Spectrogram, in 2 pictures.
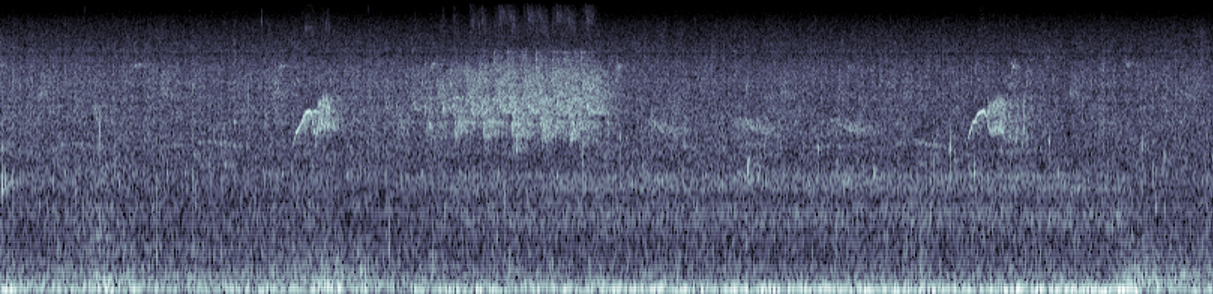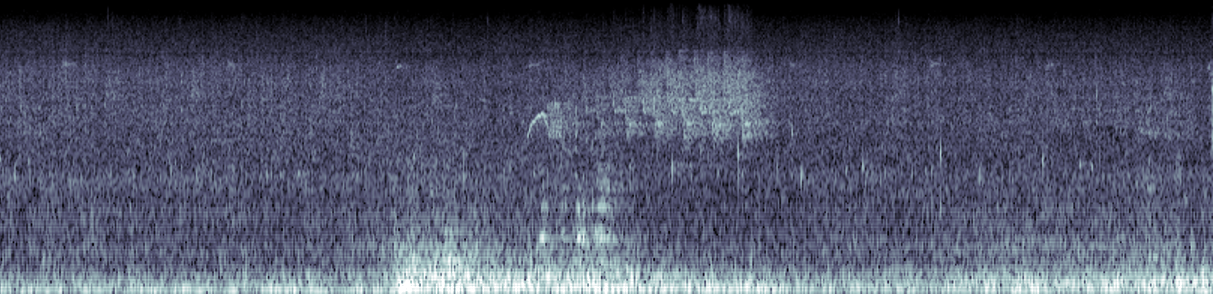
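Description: Field-recording soundscape: a steady low rumble, with short rising high chirps about every ten seconds and a louder swell of rumble about two-thirds of the way through.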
